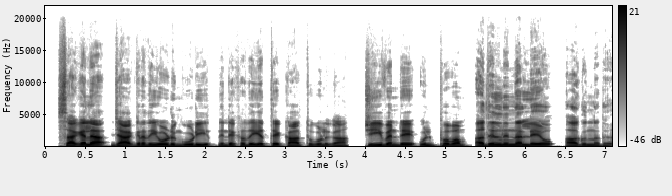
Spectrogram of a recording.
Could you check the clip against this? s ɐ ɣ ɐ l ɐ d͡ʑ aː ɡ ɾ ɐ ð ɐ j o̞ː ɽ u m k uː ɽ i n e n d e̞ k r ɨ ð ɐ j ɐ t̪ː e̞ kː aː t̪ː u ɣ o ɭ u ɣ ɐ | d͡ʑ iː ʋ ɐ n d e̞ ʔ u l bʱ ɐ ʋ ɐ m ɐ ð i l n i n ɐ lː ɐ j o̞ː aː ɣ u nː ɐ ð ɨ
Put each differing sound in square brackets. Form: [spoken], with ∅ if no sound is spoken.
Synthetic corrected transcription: s ɐ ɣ ɐ l ɐ d͡ʑ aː ɡ ɾ ɐ ð ɐ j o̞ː ɽ u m k uː ɽ i n [i] n d e̞ k r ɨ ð ɐ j ɐ t̪ː e̞ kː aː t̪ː u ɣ o ɭ u ɣ ɐ | d͡ʑ iː ʋ ɐ n d e̞ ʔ u l bʱ ɐ ʋ ɐ m ɐ ð i l n i [nː] ɐ lː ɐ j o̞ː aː ɣ u nː ɐ ð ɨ

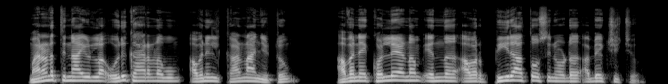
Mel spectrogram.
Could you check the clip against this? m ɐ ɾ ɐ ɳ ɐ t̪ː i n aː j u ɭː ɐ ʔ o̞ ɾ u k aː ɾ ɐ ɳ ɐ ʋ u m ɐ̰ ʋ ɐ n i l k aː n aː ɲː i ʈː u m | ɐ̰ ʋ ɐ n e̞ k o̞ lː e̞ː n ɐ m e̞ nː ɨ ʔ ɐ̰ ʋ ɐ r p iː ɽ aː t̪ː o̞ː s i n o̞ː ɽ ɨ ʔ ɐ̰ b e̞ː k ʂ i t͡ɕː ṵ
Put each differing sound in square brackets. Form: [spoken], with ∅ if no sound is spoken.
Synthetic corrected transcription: m ɐ ɾ ɐ ɳ ɐ t̪ː i n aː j u ɭː ɐ ʔ o̞ ɾ u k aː ɾ ɐ ɳ ɐ ʋ u m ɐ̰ ʋ ɐ n i l k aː [ɳ] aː ɲː i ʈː u m | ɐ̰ ʋ ɐ n e̞ k o̞ lː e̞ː [ɳ] ɐ m e̞ nː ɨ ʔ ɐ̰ ʋ ɐ r p iː [l] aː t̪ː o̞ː s i n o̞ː ɽ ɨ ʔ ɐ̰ b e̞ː k ʂ i t͡ɕː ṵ

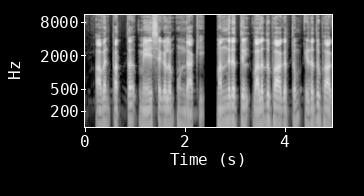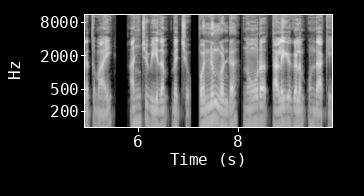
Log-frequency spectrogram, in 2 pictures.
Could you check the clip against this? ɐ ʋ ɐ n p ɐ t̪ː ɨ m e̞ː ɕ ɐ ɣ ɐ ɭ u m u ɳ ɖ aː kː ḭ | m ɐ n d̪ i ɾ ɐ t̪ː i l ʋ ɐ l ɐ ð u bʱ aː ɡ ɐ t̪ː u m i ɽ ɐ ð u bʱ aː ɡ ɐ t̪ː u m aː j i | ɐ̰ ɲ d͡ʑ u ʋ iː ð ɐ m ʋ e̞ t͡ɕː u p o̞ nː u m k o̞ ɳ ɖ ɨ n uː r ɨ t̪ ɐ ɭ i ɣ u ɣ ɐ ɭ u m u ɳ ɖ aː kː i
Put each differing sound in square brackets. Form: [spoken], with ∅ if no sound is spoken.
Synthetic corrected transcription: ɐ ʋ ɐ n p ɐ t̪ː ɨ m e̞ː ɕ ɐ ɣ ɐ ɭ u m u ɳ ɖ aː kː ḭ | m ɐ n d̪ i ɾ ɐ t̪ː i l ʋ ɐ l ɐ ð u bʱ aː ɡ ɐ t̪ː u m i ɽ ɐ ð u bʱ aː ɡ ɐ t̪ː u m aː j i | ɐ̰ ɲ d͡ʑ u ʋ iː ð ɐ m ʋ e̞ t͡ɕː u p o̞ nː u m k o̞ ɳ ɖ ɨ n uː r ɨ t̪ ɐ ɭ i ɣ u ɣ ɐ ɭ u m u ɳ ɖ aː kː i

